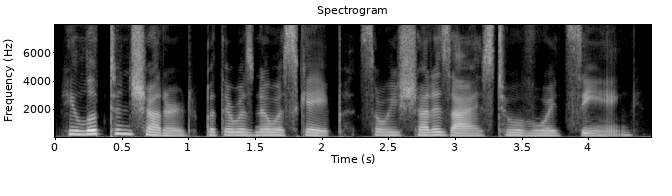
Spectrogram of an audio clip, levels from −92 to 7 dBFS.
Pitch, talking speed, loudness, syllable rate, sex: 190 Hz, 230 wpm, -20 LUFS, 5.8 syllables/s, female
